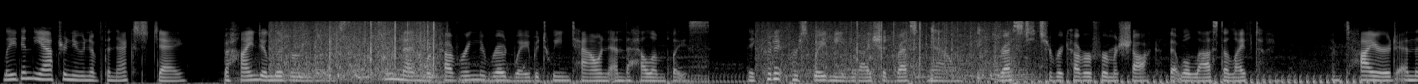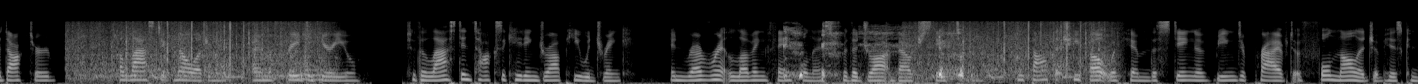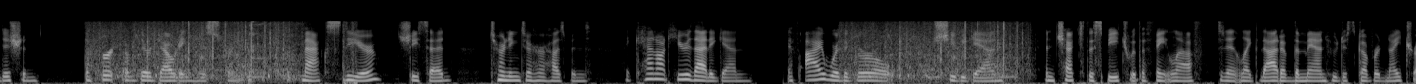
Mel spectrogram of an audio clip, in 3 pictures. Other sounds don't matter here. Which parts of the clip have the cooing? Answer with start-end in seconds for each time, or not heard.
2.6-4.5, 7.5-10.4, 14.8-17.6, 23.2-25.4, 29.2-31.5, 36.7-38.8.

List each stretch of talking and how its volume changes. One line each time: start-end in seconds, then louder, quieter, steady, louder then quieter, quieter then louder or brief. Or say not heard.
0.0-42.4 steady.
